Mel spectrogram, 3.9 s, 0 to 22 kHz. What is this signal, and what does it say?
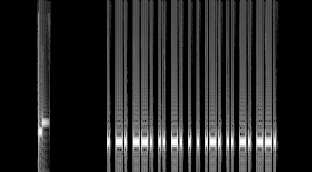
Morse code, heard as a keyed tone, about 43 wpm, 700 Hz. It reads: ENGINEERING
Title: Sentences from Top 1500 Words - New Word Drill Alt - 45wpm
